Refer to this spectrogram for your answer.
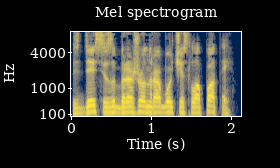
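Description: A man's voice: a little high, brisk, dry recording, voice pushed down, natural voice. A man voicing a stern, weary male police officer in an audiobook, with a dry, official manner of speaking. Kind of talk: audiobook character voice.

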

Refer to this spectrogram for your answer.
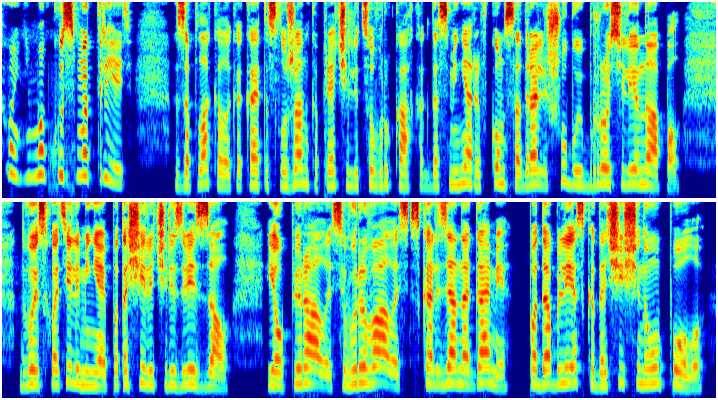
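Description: A woman reading a first-person story aloud with a tense, emotional and often softened delivery. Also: mid-range voice, fairly even intonation, brisk, no echo, studio quality. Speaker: audiobook narrator.

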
